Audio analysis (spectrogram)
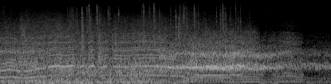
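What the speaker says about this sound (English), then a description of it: "Doing a little bit of off-roading, a little bit of airborne action here." In Forza Horizon, a Lamborghini Aventador SV goes off-road with a close engine roar and sustained tire skidding. The engine tone rises and falls as the car slides, then fades slightly.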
